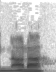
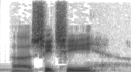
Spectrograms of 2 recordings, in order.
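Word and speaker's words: 七: In most cases, when you're using 7, you usually use the Konyomi pronunciation because Shichi has some associations, I believe, with death or something, so you usually don't want to create confusion.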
